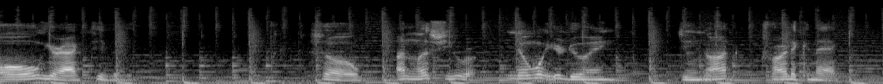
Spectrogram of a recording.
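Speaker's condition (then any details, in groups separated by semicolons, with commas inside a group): Cerebral palsy; stiff muscles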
